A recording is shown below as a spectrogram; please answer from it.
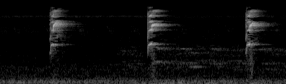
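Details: Lovebird singing actively, giving three loud, harsh, shrill shrieks, each very short and spaced about a second apart, over a quiet background with a faint steady high tone.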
